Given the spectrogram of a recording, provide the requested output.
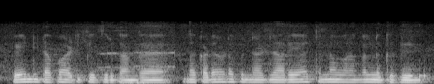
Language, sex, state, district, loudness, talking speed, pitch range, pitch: Tamil, male, Tamil Nadu, Kanyakumari, -15 LUFS, 150 wpm, 105-110 Hz, 110 Hz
